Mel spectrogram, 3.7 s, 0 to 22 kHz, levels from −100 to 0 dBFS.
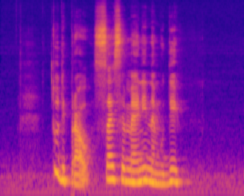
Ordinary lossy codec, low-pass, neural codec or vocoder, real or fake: none; none; none; real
